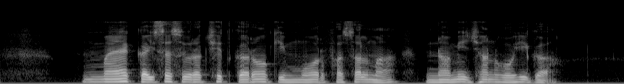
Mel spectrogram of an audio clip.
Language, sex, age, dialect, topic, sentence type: Chhattisgarhi, male, 31-35, Northern/Bhandar, agriculture, question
